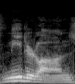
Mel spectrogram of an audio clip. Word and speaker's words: Nederland: which is the Netherlands which is they pronounce nederlands you notice Holland nederlands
